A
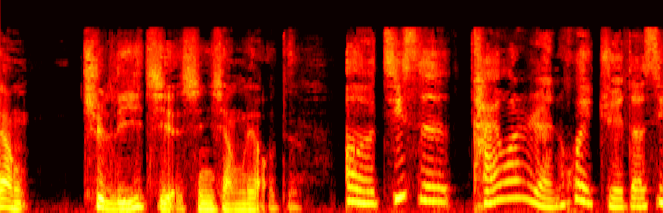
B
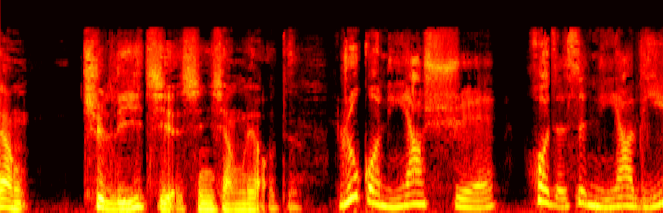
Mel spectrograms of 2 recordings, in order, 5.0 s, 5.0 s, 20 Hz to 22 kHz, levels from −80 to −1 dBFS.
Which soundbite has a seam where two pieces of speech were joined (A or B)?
B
